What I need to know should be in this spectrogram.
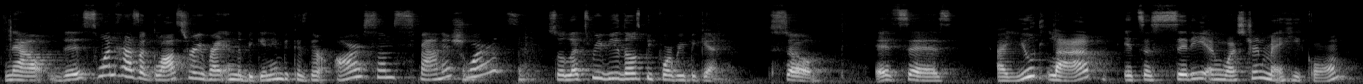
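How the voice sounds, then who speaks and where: Slow-reading woman teacher. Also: a little high, sing-song, a little mellow, a little hiss or hum. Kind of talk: read-aloud storytelling.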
